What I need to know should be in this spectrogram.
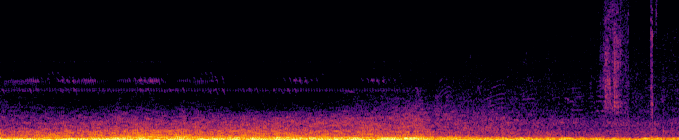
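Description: Rocks tumble down a mountainside with a deep, heavy rumble that slowly fades.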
